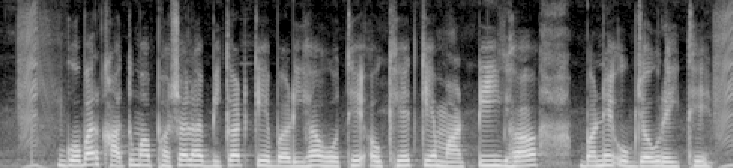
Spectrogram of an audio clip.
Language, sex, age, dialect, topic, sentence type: Chhattisgarhi, female, 18-24, Western/Budati/Khatahi, agriculture, statement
